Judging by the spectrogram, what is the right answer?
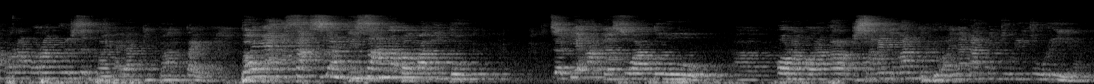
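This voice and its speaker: An older woman preaching a sermon with personal testimony at a prayer meeting, often calling to her listeners and swinging between loud and hushed passages. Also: fairly high pitch, a little hiss or hum. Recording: echoey hall from far off.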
